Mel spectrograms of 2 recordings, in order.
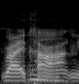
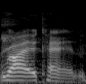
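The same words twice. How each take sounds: First: The word is said with Japanese-style pronunciation. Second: The word is said with English-style pronunciation.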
